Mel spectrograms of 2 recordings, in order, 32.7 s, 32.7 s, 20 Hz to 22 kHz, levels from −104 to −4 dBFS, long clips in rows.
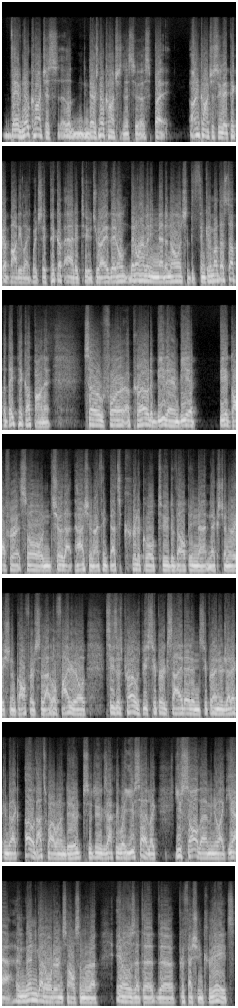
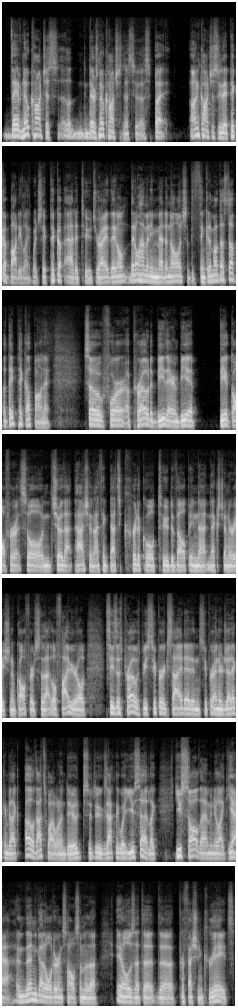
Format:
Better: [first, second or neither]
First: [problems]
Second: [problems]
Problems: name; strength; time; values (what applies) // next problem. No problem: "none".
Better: second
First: distortion; heavy; 5 dB below the speech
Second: none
